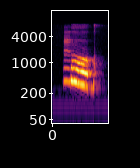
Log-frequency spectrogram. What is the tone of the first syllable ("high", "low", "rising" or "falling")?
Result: falling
